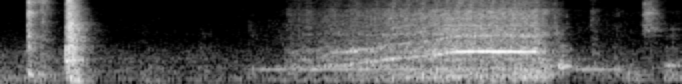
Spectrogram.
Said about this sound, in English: we will sew that last set and add it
